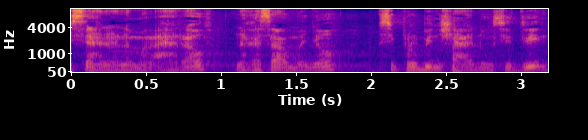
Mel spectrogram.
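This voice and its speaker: The speaking pace is fairly quick, with noticeable background noise present. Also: man. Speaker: cooking vlogger. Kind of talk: voiceover narration for cooking vlog.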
